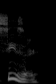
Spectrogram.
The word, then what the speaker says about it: Cesare: There's Cesare, it was Caesar.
